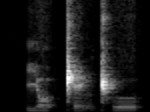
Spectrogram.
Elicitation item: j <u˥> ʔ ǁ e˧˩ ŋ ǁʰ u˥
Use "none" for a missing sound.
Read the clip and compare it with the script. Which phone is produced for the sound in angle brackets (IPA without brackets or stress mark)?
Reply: o˥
